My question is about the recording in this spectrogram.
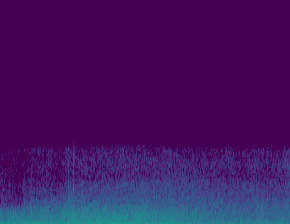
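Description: Ocean surf breaking and washing up a sandy beach, a steady rushing wash with wind rumbling on the microphone.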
